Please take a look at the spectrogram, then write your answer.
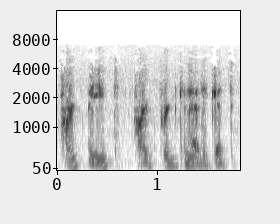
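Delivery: ordinary delivery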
